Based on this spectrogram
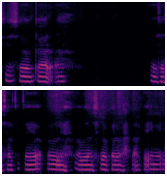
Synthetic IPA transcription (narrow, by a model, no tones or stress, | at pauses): sɪsɔːɡaːrɐ | sɐsaːrt̪ʰɔt̪ʰɐjɔʊlɛhɔːbɐðɐnsɪðɔːkʰɐlɛwɑħɑːlɐ̰ɐrkʰɛ̰jɪnɛj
